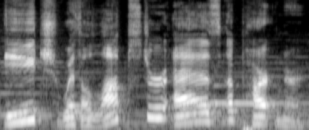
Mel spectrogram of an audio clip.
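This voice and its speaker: An actor playing a bossy, excitable mythical beast in an audio drama, with an emphatic delivery. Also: mid-range voice, takes it slowly, over music. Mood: matter-of-fact.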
